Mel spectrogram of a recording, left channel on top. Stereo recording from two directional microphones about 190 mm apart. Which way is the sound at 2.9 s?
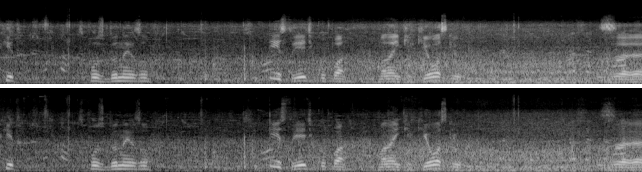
5° right (ahead or behind).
